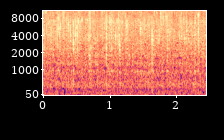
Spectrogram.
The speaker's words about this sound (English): yes, we know what that frying pan sound means. Time for the frying pan.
